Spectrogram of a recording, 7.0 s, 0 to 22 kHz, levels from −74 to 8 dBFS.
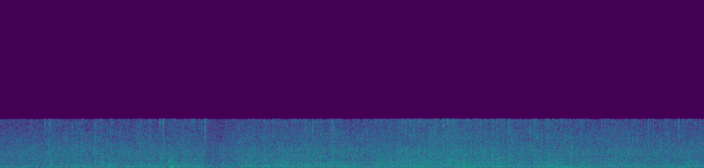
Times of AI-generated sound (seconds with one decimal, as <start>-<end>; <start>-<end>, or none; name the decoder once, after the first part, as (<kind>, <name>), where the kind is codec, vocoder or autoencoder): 0.0-0.6 (vocoder, Vocos); 1.0-5.2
